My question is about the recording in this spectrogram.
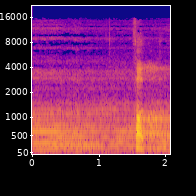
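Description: Steady droning background music: a sustained chord of held tones. A man's speaking voice breaks in briefly near the end.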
